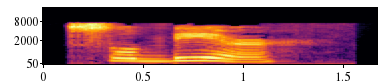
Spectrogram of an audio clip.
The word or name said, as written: sibir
